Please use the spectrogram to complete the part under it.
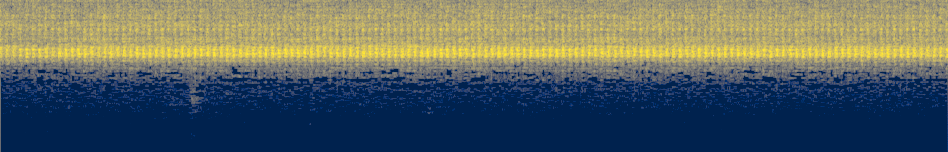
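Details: A continuous sizzling trill from grasshoppers: high, thin and evenly pulsed at about three beats per second throughout, with no music and no other sounds.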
